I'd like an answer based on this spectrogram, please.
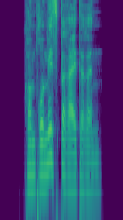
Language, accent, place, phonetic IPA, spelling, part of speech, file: German, Germany, Berlin, [kɔmpʁoˈmɪsbəˌʁaɪ̯təʁən], kompromissbereiteren, adjective, De-kompromissbereiteren.ogg
- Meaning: inflection of kompromissbereit: 1. strong genitive masculine/neuter singular comparative degree 2. weak/mixed genitive/dative all-gender singular comparative degree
